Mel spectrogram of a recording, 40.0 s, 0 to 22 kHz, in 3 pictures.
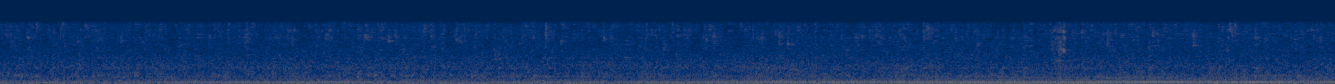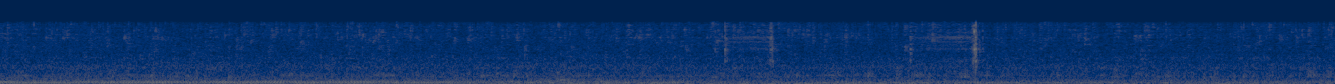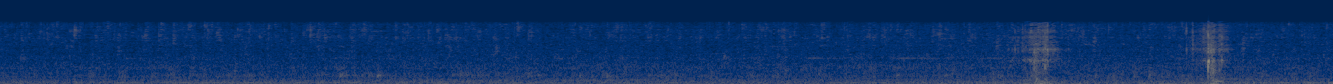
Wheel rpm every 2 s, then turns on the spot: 0, 0, 0, 0, 0, 0, 0, 0, 0, 0, 0, 0, 0, 0, 0, 0, 0, 0, 0, 10.
none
